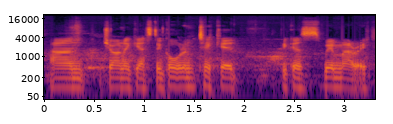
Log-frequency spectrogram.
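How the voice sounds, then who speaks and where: A young man with a Bulgarian accent, casually explaining as he cooks outdoors in a garden, relaxed and matter-of-fact. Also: on the low side, normal speed, noisy background. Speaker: vlogger. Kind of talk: casual explaining while cooking.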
